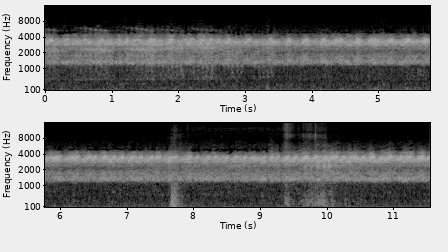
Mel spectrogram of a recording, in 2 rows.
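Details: Frogs calling en masse in a 2020 chorus, an unbroken buzzing drone of overlapping croaks, with a couple of brief sharp knocks near the end.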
